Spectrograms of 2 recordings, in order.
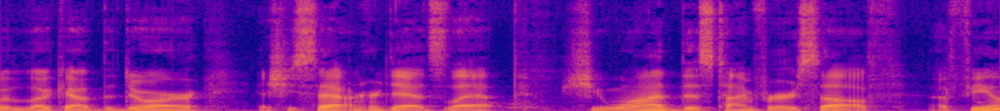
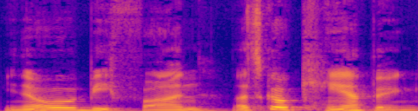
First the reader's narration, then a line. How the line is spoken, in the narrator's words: Mike exclaimed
